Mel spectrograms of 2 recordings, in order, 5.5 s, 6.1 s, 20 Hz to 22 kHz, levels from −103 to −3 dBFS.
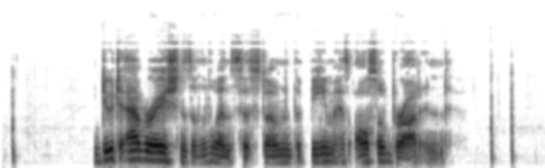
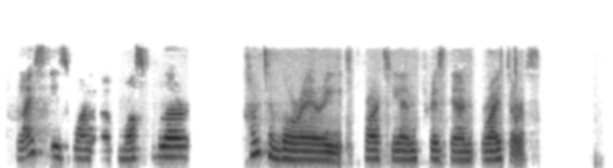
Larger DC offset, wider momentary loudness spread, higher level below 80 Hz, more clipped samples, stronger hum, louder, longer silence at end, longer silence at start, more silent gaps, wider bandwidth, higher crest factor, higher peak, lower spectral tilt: neither; about the same, 12 LU vs 10 LU; about the same, -70 dBFS vs -70 dBFS; neither; neither; first, -19 LUFS vs -29 LUFS; first, 1 s vs 0.75 s; first, 0.95 s vs 0.15 s; second, none vs 1.93-2.43 s; about the same, 9 kHz vs 8.4 kHz; about the same, 20 dB vs 18 dB; first, 0 dBFS vs -12 dBFS; about the same, -4 dB/octave vs -4.5 dB/octave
